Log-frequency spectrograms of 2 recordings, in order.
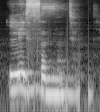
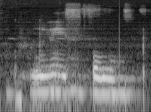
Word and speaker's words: listened: Perdón, teacher, ¿cómo es la pronunciación? Listened. Listened.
